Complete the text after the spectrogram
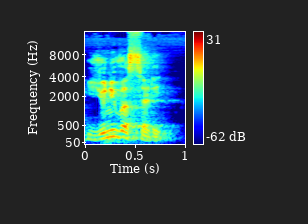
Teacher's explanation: the word begins with you which is a vowel but the first sound that comes out is ye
